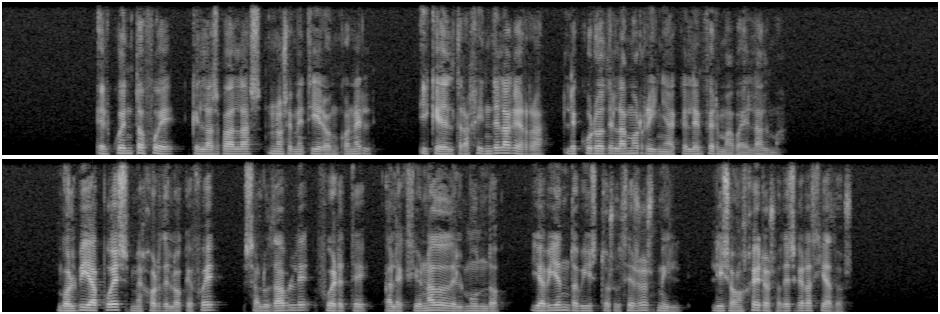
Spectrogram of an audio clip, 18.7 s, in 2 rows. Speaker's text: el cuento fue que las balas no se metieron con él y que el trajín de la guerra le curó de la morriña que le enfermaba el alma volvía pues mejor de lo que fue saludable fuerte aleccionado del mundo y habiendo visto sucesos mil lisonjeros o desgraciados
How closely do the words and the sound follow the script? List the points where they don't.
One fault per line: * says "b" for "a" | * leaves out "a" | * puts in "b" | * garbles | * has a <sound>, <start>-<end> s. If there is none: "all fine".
all fine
